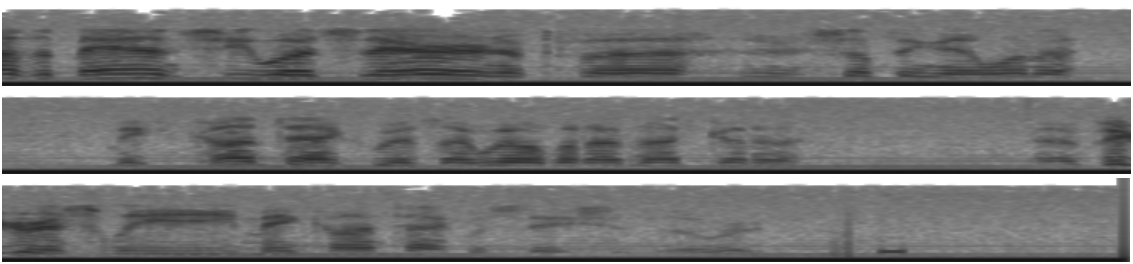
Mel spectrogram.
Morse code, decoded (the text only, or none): none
